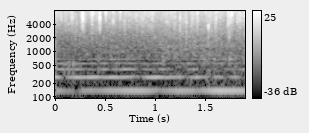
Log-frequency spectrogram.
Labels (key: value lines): label: biophony, midshipman
recorder: SoundTrap 500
